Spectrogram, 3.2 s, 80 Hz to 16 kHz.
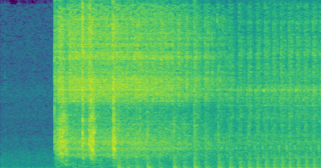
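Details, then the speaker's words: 2002 Kawasaki Bayou 300 ATV on its first start after the carburetor was refitted during a revival: it catches right away and settles into a steady single-cylinder putter with quick, clean pulses. It now revs and sounds healthy. "a lot better. At least they're rev now."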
